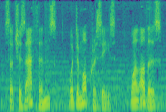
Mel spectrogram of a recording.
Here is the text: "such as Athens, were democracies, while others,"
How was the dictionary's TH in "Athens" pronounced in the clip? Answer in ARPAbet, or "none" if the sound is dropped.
TH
